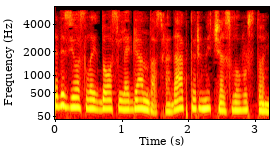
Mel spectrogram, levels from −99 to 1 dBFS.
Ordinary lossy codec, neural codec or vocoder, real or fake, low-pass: MP3, 32 kbps; codec, 44.1 kHz, 2.6 kbps, SNAC; fake; 5.4 kHz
